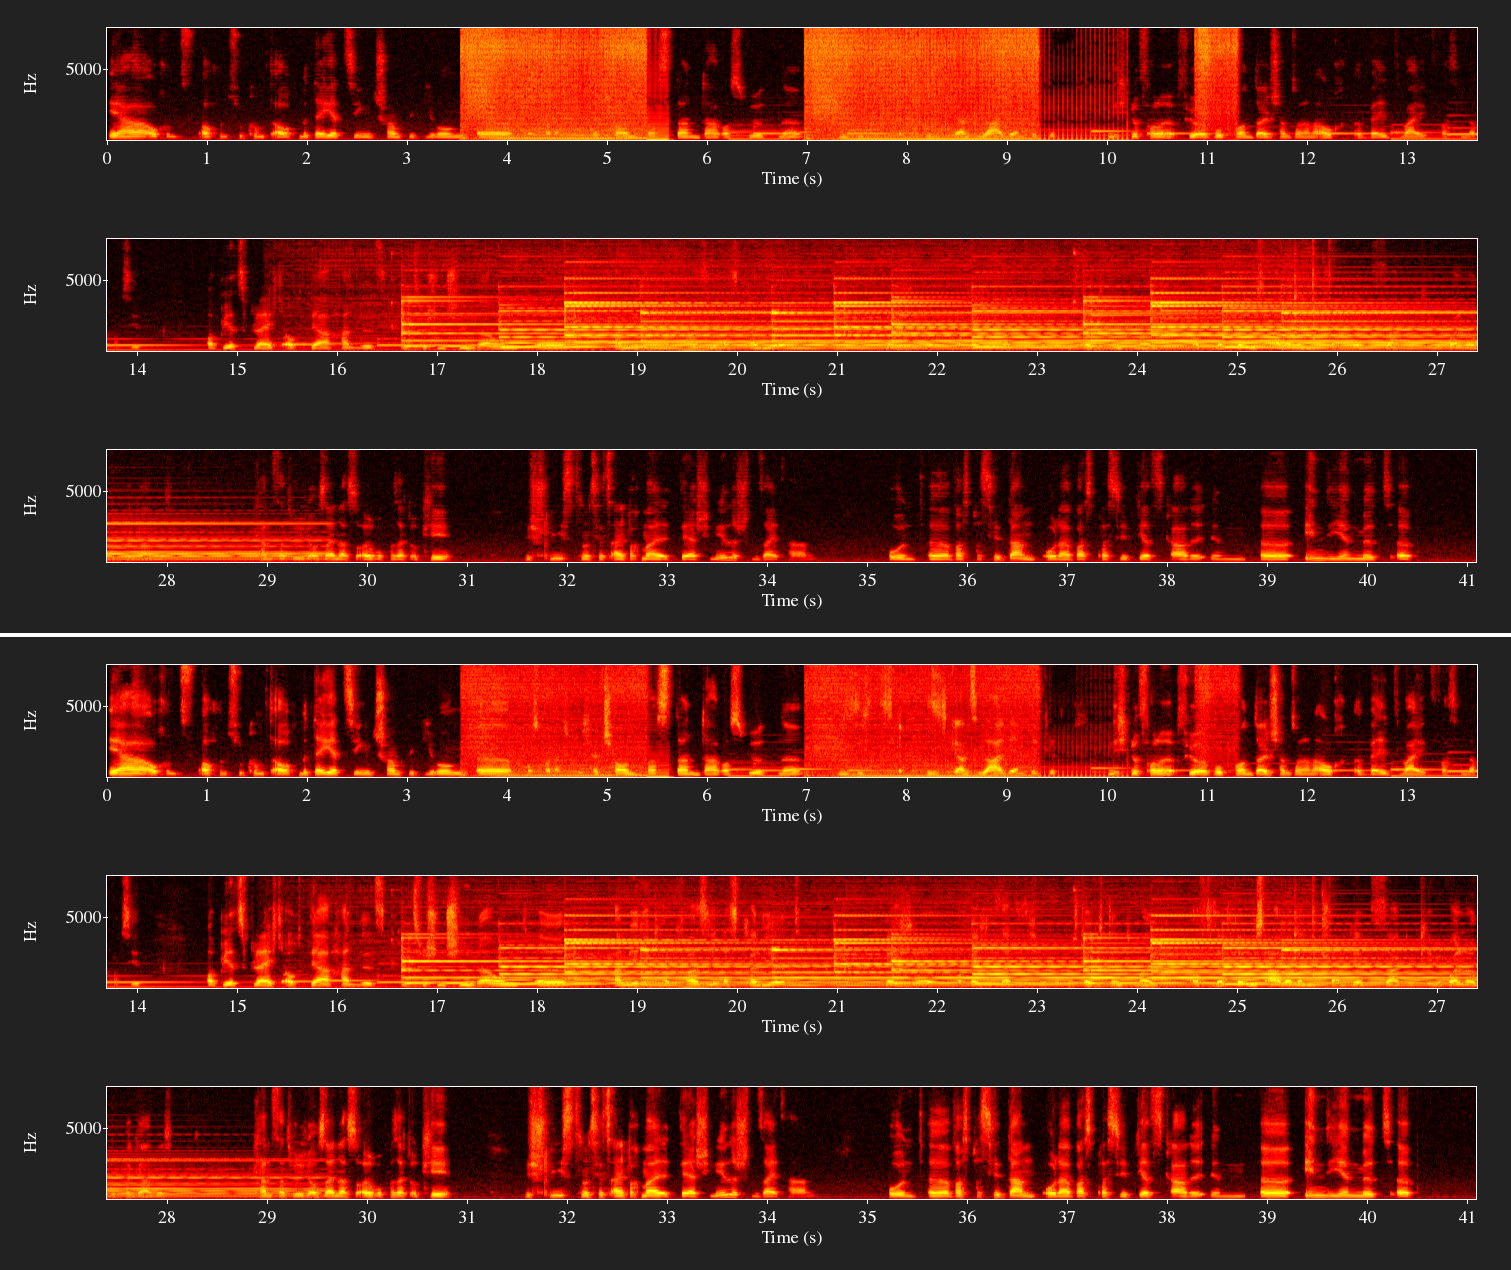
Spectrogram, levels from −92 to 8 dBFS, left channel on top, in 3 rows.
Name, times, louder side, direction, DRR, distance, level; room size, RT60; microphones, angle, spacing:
voice 1, 0.0-7.0 7.3-7.9 8.2-9.3 10.0-14.0 14.7-16.5 16.8-18.3 18.8-20.5 21.5-24.2 24.5-26.6 26.9-28.0 28.9-30.8 31.6-34.5 35.2-40.5, right 4 dB, 70° right, 0.5 m, -26 dB
sound 1, 3.5-5.6 7.0-10.2 10.9-11.3, left 8 dB, 85° left, 0.6 m, -27 dB
sound 2, 6.2-11.3 11.9-19.8, equal, 30° right, 1.6 m, -39 dB
Clock, 16.5-29.6, equal, 5° left, 0.7 m, -21 dB
4.7 x 2.8 x 3.2 m
head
